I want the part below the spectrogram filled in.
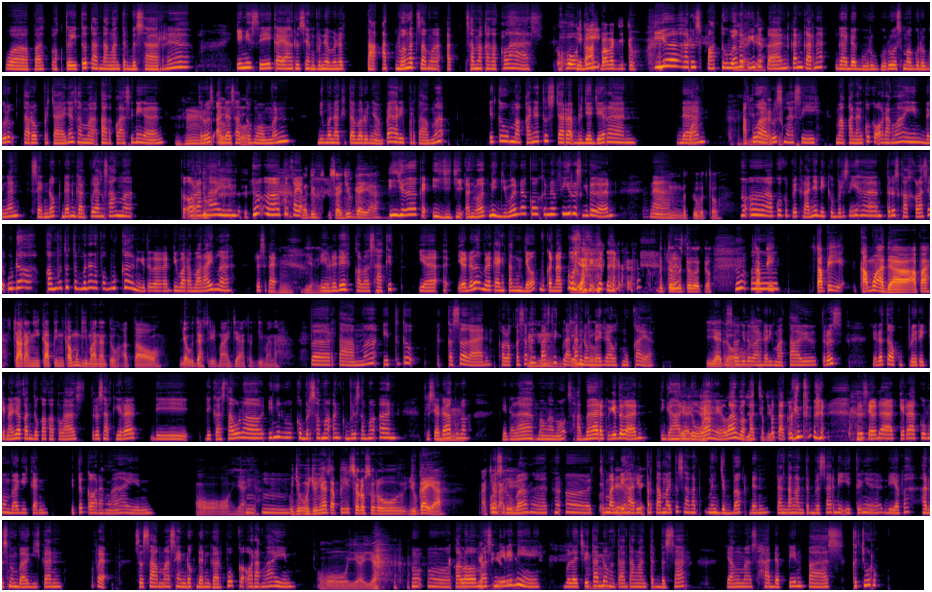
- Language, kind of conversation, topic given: Indonesian, unstructured, Apa pengalaman paling seru yang kamu alami saat mengikuti kegiatan luar ruang bersama teman-teman?
- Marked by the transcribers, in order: other background noise; chuckle; tapping; chuckle; chuckle; chuckle; laughing while speaking: "gitu kan"; chuckle; chuckle; chuckle; laughing while speaking: "gitu kan"; chuckle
